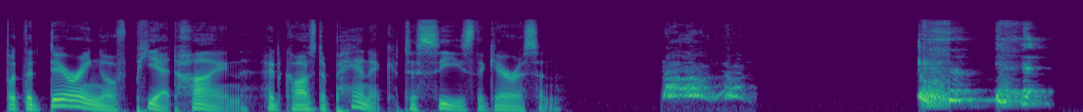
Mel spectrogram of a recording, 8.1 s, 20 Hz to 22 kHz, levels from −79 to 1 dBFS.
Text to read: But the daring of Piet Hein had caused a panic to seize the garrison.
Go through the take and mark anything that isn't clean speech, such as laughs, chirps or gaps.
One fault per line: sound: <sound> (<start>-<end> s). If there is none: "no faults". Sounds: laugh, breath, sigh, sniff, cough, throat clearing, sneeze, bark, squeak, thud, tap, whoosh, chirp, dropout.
sound: bark (5.0-5.7 s)
sound: cough (6.9-7.9 s)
